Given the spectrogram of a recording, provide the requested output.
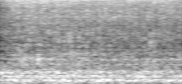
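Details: Maytag washer in excellent condition, tested during fill: steady rushing hiss of water pouring into the tub, even and unbroken with no buzzing or chatter; the fill sounds normal.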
